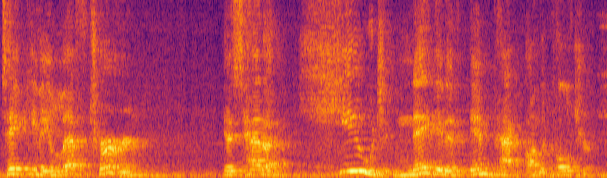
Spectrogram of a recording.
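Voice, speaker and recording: A man with an American accent speaks in an animated tone with lively intonation. Noticeable background noise and audible room echo surround him. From Los Angeles area, US. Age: 60s. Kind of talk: talk. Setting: stage with audience.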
